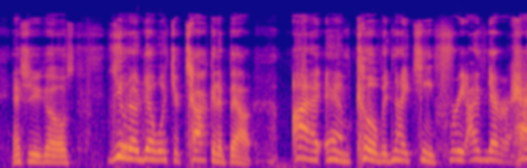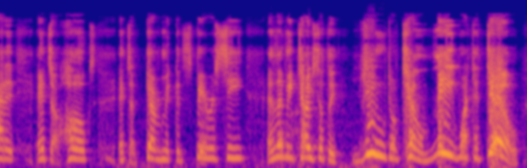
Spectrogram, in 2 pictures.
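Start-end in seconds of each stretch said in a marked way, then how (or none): 1.4-13.0 mock worked-up, high-pitched ranting tirade. Retelling a woman's tirade about a hoax: imitating a woman ranting. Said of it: "she is about to go on a tirade".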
